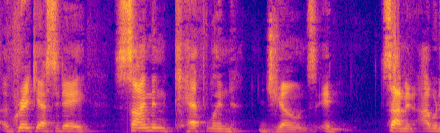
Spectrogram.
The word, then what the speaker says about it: Cellan: don't know if that is a a British pronunciation or well it's it's somewhat British you you did great by the way it's kin Jones and it is from Wales Wales I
